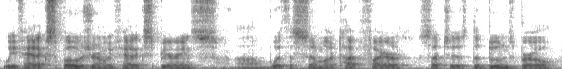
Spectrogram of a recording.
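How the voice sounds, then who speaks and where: An American man, a fire officer being interviewed, recounting events haltingly with frequent ums and pauses. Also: rumbling low, monotone, slight background noise. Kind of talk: spoken account of an emergency call, interview.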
